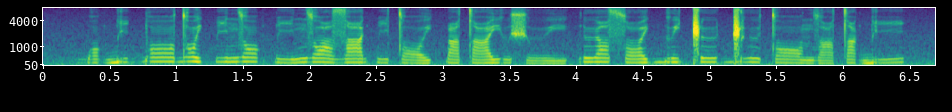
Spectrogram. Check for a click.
present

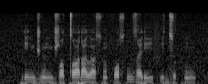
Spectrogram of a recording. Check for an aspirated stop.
absent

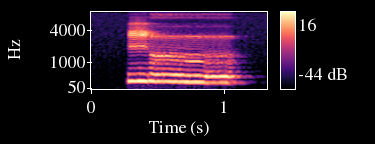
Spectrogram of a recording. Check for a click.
absent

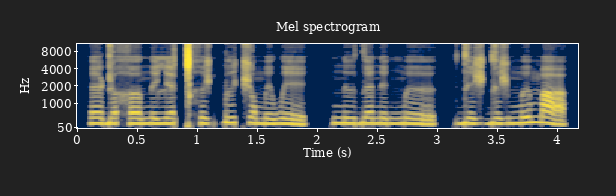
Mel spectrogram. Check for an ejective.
absent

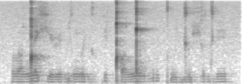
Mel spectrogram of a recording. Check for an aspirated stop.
absent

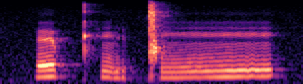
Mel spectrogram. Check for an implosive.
absent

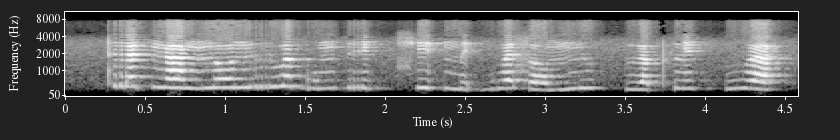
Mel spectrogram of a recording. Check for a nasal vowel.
absent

